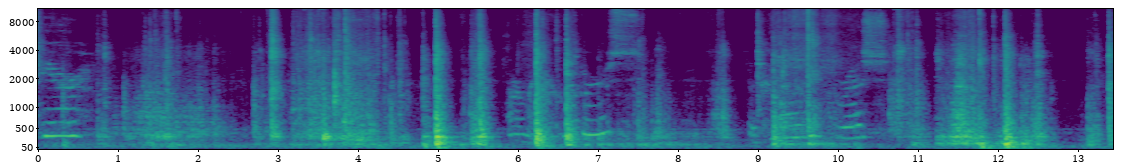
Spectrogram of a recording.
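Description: Plastic bottles clack as they are set down on a table.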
